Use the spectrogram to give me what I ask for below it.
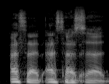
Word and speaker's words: Assad: Well, get the pronunciation right, bro. Assad. It's Assad. Pronounced Assad. It's literally impossible for Americans to say the eh sound.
